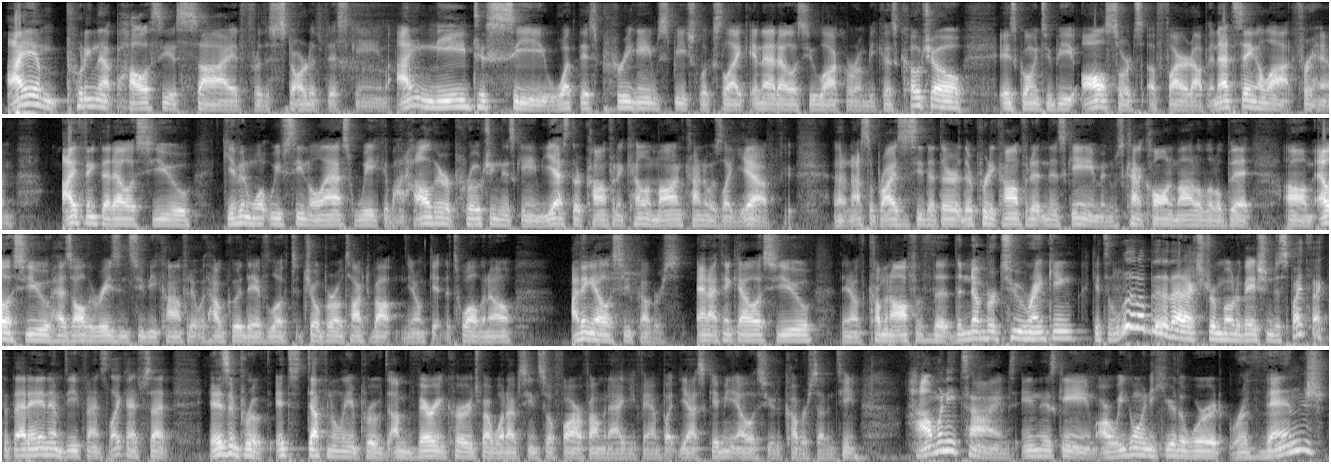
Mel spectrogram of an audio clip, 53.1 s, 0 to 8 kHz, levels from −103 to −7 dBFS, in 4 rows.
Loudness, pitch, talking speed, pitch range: -21 LUFS, 100 Hz, 225 wpm, 90-115 Hz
